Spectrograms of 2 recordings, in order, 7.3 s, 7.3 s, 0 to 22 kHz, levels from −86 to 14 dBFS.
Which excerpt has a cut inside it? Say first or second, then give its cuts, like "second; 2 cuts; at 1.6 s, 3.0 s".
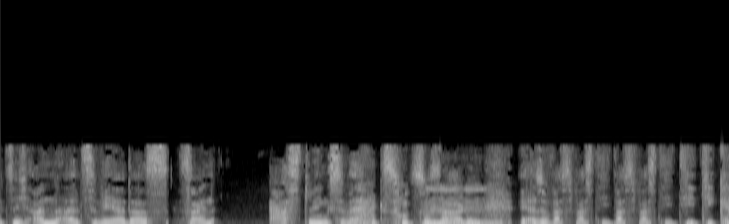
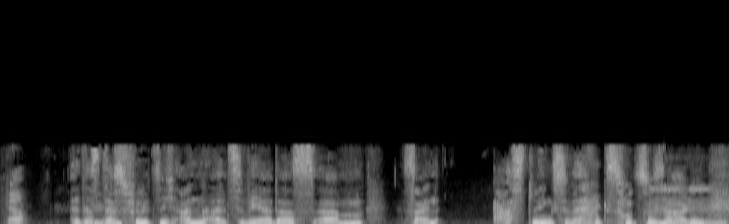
first; 2 cuts; at 1.7 s, 6.1 s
